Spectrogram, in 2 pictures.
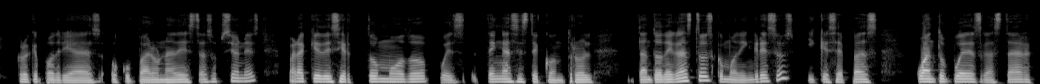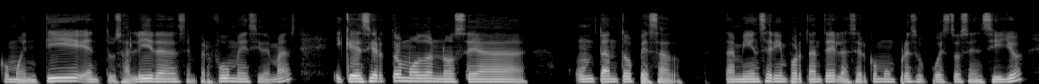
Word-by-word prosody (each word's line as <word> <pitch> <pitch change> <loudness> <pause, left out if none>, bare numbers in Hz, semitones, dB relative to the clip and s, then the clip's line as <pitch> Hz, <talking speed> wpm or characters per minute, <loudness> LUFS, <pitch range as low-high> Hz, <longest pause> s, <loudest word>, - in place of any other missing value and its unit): creo 115 0 0
que 120 - -1
podrías 100 +2 0
ocupar 105 -1 -1
una 105 0 +2
de 110 +1 +3
estas 115 +2 -3
opciones 150 +6 -3 0.3
para 140 -1 +1
que 135 0 +2
de 130 -1 +4
cierto 125 +1 0
modo, 130 0 +1
pues, 100 -1 -5 0.2
tengas 130 0 +1
este 125 0 -1
control, 105 +2 0 0.4
tanto 110 0 +2
de 115 +1 +4
gastos, 165 +7 +2
como 115 -7 -1
de 105 - -1
ingresos, 145 - -2
y 110 - -7
que 115 - -2
sepas, 115 +1 -1 0.4
cuánto 130 -1 +3
puedes 130 -3 +2
gastar 110 +2 -2
como 115 -2 -2
en 100 0 -1
ti, 155 +1 +4
en 110 0 -1
tus 100 -1 -6
salidas, 125 +4 +2
en 100 - -6
perfumes 130 +6 -1
y - - -3
demás, 130 - -4 0.4
y - - -3
que, 140 - +5
de 135 - +7
cierto 150 +3 +2
modo, 145 -1 +3
no 125 -1 +1
sea 120 -2 0 0.5
un 130 +2 0
tanto 130 -1 +1
pesado, 95 -3 -2 0.4
también 120 +3 +1
sería 135 0 +2
importante, 130 0 0
el 110 - 0
hacer 105 +2 -2
como 125 -1 -2
un 120 - -5
presupuesto 115 -3 -3
sencillo, 115 - -1
120 Hz, 165 wpm, -21 LUFS, 110-130 Hz, 0.5 s, de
